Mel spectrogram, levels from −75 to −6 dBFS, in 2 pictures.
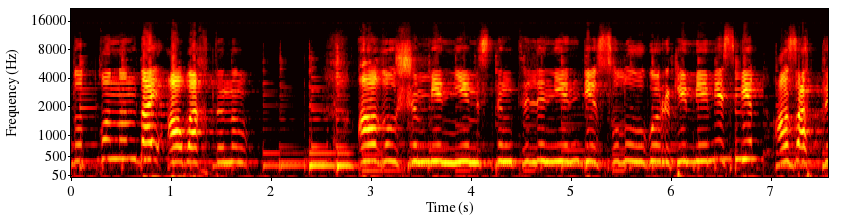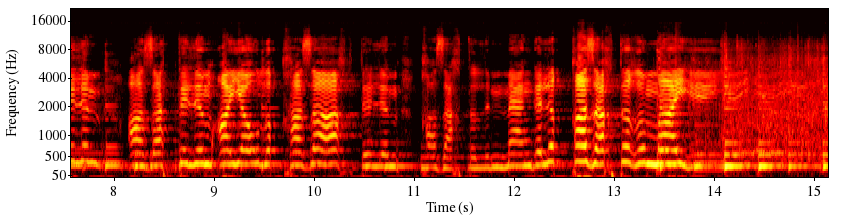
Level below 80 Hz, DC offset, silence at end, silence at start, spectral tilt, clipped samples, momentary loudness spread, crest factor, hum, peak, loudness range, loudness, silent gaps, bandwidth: -58 dBFS; under 0.1%; 0 s; 0 s; -1 dB/octave; under 0.1%; 13 LU; 20 dB; none; -6 dBFS; 3 LU; -24 LUFS; none; 16 kHz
